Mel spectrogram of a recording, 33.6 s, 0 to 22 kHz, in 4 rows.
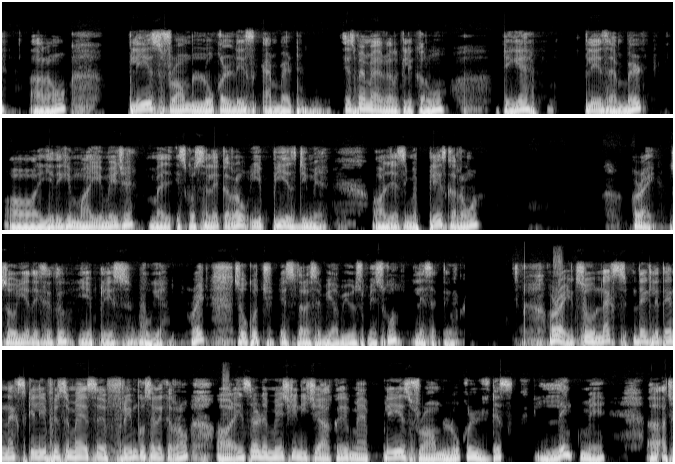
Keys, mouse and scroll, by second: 4.2 click, 10.6 click, 13.7 click, 26.0 click.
